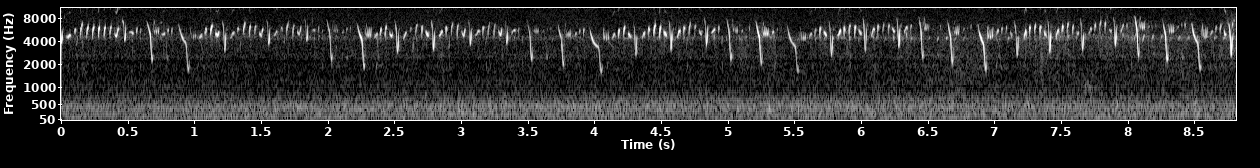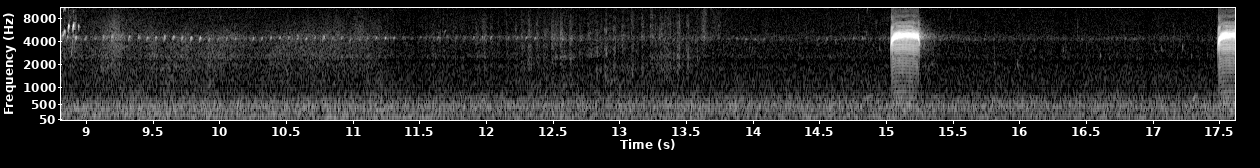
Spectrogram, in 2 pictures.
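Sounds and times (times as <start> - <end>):
male American woodcock chirping whistles during display descent: 0.0 - 9.0.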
